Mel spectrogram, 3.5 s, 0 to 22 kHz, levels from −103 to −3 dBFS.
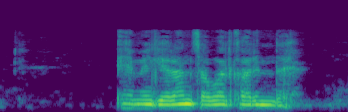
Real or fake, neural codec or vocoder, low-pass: real; none; 7.2 kHz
